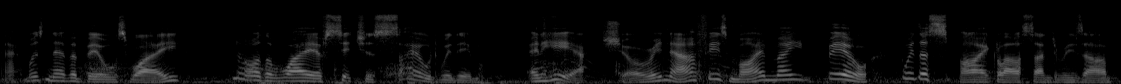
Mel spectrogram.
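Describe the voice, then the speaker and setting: A man's voice: mid-range voice, sing-song, takes it slowly, bright, forceful tone, a little hiss or hum, pitched above the performer's own voice, exaggerated voice. A man voicing a sly, falsely friendly pirate seaman in sing-song rustic sailor's speech for a storybook. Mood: wheedling, sly.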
